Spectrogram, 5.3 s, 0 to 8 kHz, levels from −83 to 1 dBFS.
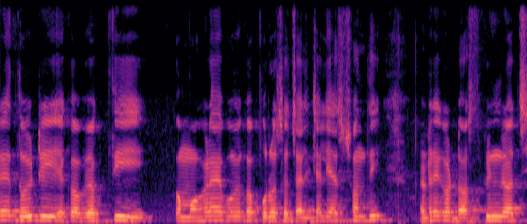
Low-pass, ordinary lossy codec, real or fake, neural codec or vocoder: none; none; real; none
